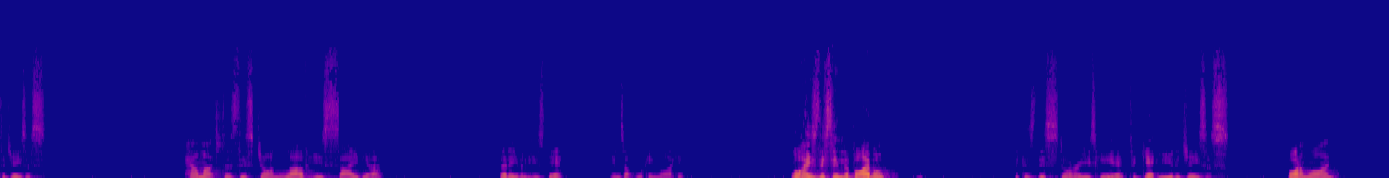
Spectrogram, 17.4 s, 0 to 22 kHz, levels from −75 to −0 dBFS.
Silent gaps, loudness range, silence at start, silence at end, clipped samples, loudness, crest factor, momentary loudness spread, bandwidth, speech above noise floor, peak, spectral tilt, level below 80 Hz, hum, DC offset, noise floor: none; 12 LU; 0 s; 0.65 s; under 0.1%; -40 LUFS; 26 dB; 18 LU; 16 kHz; 37 dB; -16 dBFS; -5.5 dB/octave; -80 dBFS; none; under 0.1%; -76 dBFS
